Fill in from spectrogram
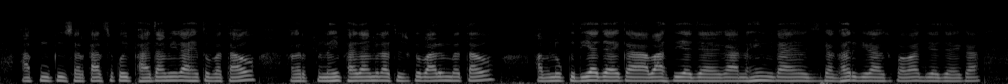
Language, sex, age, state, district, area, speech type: Hindi, male, 18-30, Uttar Pradesh, Chandauli, rural, spontaneous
